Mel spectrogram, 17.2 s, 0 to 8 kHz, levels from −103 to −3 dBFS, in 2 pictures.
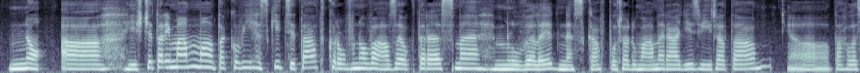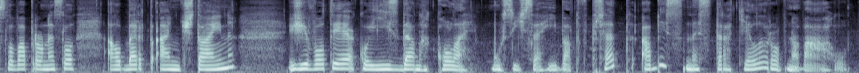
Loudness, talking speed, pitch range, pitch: -18 LUFS, 135 wpm, 170-200 Hz, 185 Hz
